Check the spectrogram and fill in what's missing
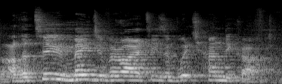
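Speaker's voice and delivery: ordinary talk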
